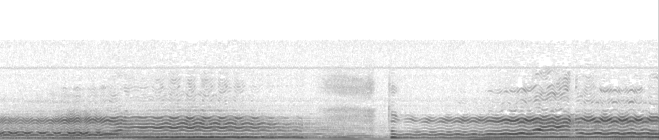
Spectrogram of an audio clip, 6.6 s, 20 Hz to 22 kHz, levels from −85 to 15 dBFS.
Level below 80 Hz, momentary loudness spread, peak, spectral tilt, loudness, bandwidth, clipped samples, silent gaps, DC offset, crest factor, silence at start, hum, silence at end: -52 dBFS; 14 LU; -6 dBFS; -4 dB/octave; -22 LUFS; 15 kHz; under 0.1%; none; 1%; 16 dB; 0 s; none; 0 s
